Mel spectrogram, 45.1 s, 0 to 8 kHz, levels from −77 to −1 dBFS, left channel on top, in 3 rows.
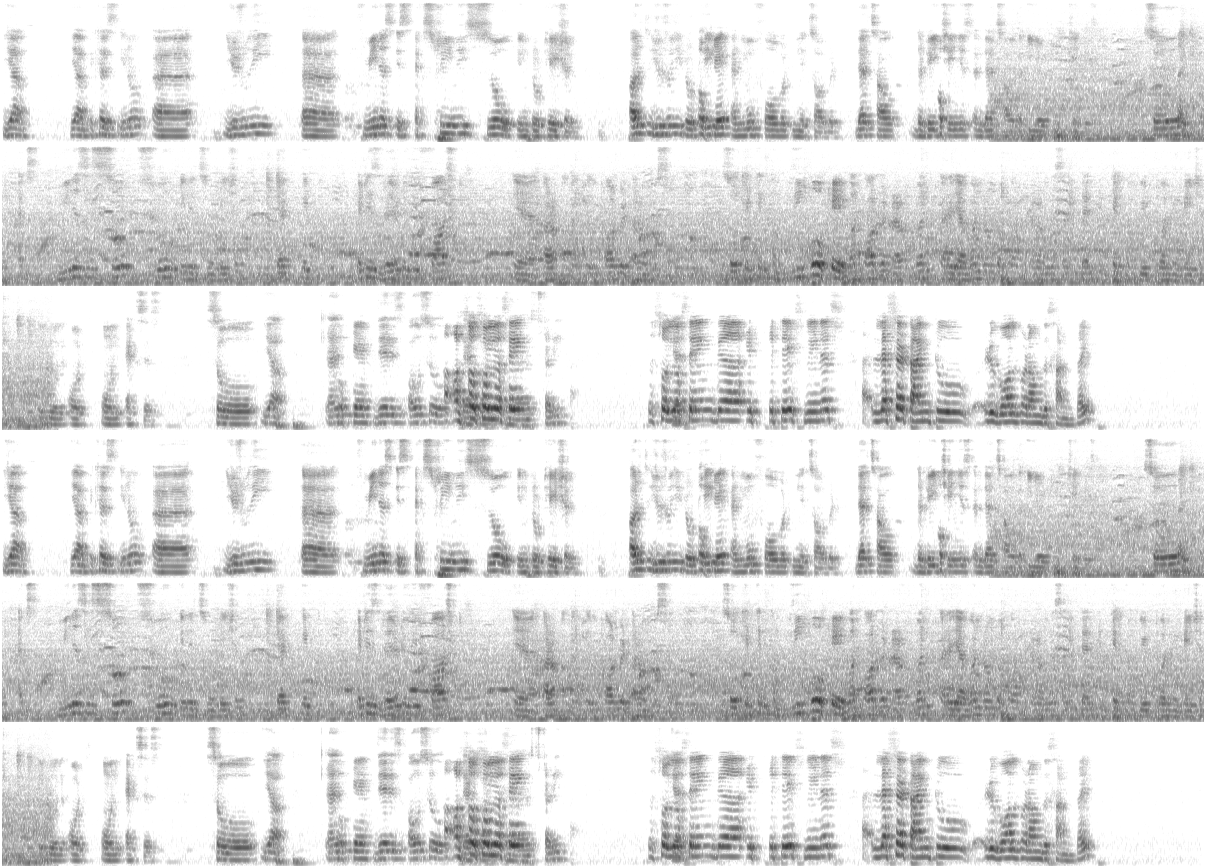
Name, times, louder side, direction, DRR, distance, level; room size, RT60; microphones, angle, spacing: voice 1, 0.0-0.3 0.9-2.4 2.7-3.4 3.7-7.2 7.8-10.4 10.7-13.1 13.3-13.7 14.3-14.7 15.2-15.5 15.7-18.1 18.5-18.9 19.5-20.7 21.4-23.5 24.0-25.1 25.6-30.1 30.5-32.0 32.6-33.6 34.1-34.4 34.7-37.0 38.4-38.6, right 2 dB, 30° right, 3 dB, 2.8 m, -35 dB
voice 2, 8.7-9.1 14.6-15.0 25.1-25.6 34.4-34.6 35.6-36.7 38.1-40.6 40.8-43.7, equal, 15° left, 4 dB, 1.3 m, -28 dB
sound 1, 12.3-30.7, right 1 dB, 10° right, 2.5 m, -37 dB
11.0 x 7.3 x 2.4 m, 0.20 s
head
